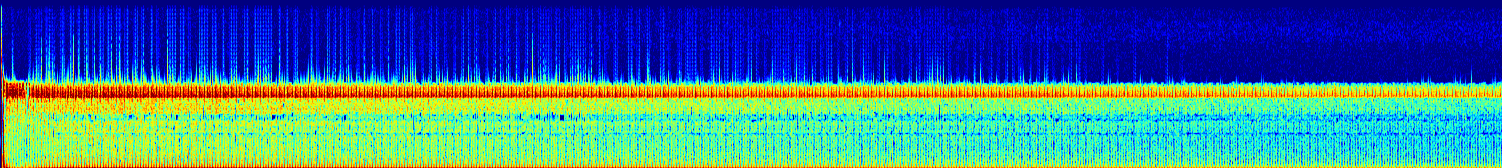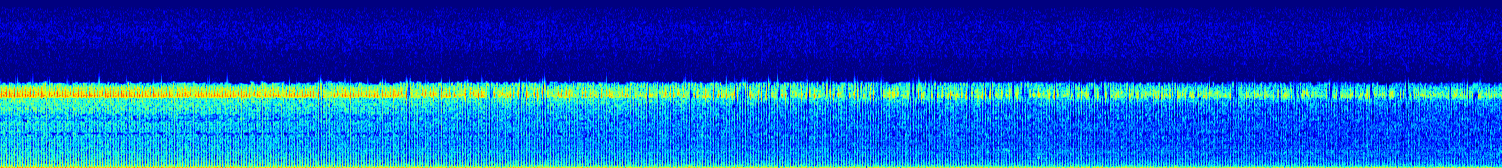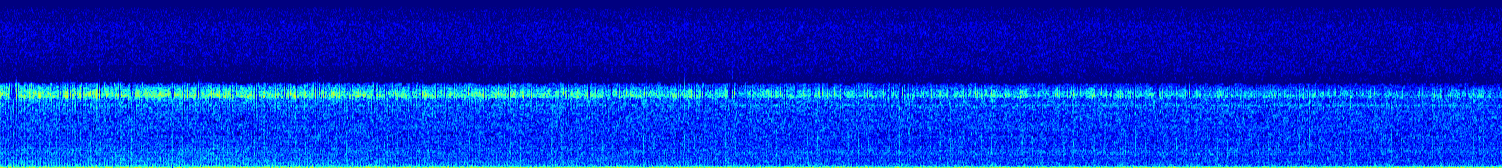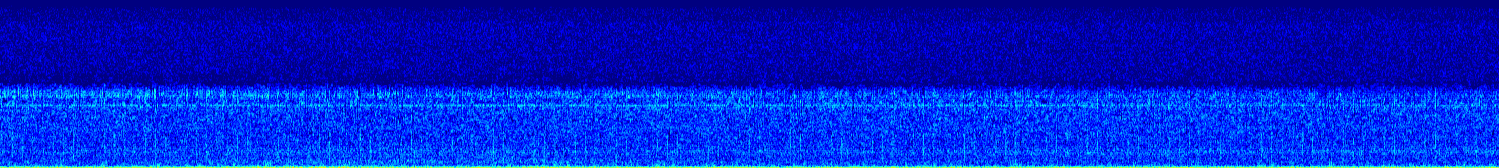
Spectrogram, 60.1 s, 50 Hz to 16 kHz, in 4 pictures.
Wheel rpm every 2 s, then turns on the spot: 0, 0, 0, 0, 0, 0, 0, 0, 0, 0, 0, 0, 0, 0, 0, 0, 0, 0, 0, 0, 0, 0, 0, 0, 0, 0, 0, 0, 0, 0.
none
